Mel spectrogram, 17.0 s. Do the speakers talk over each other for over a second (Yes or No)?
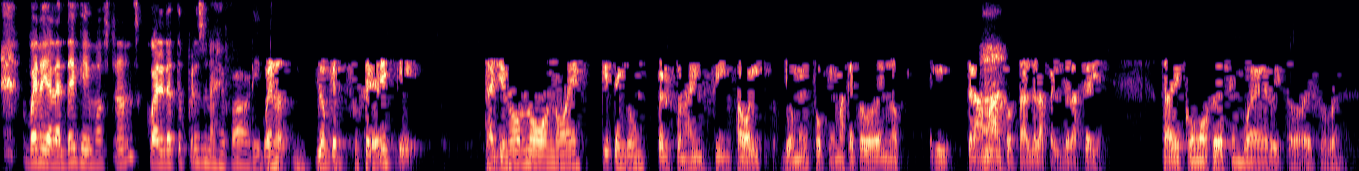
No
